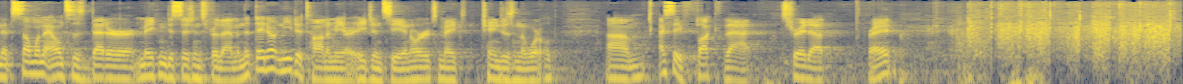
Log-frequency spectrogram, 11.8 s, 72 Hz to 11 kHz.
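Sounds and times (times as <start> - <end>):
speech: 0.0 - 9.7
audience applause: 9.5 - 11.8.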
